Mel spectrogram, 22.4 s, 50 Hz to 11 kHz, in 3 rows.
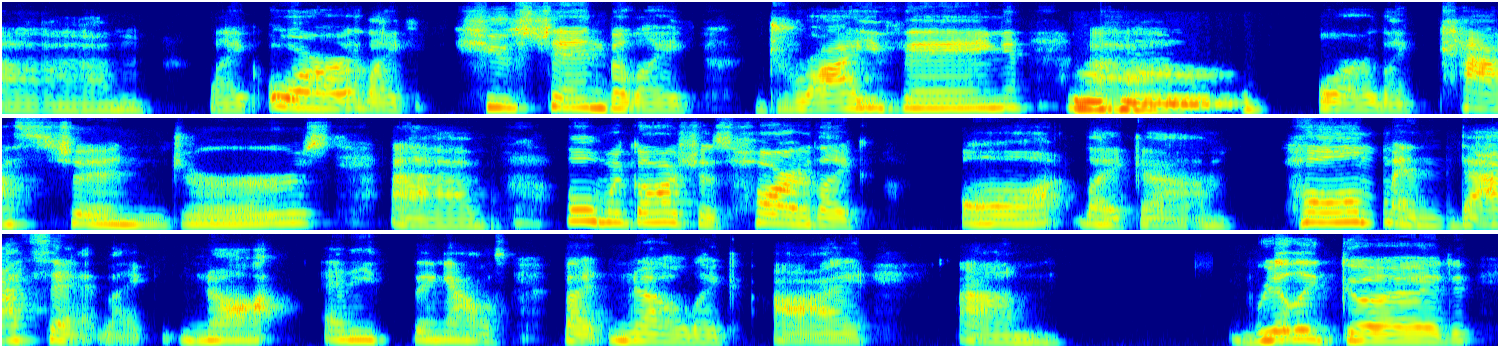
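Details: Aphasia in a woman who had a stroke at age 27, with arm and leg involvement; she is doing intensive stroke rehabilitation therapy.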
